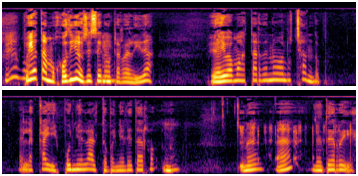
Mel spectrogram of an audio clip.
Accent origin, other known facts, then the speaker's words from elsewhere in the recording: Chile; No me da satisfacción decir que soy chilena.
